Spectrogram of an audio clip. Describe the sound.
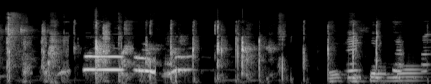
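Uneven, scattered clapping from several people on a video call, unmuted to give a guest a round of applause, mixed with overlapping voices cheering and calling out, the sound choppy with brief dropouts between bursts.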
